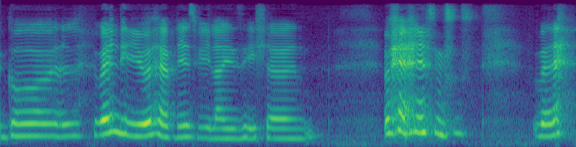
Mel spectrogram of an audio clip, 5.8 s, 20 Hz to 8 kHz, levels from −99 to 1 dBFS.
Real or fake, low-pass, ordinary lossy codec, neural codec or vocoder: fake; 7.2 kHz; none; codec, 16 kHz, 0.8 kbps, ZipCodec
